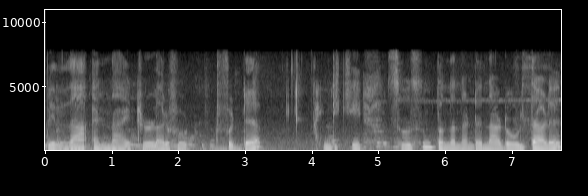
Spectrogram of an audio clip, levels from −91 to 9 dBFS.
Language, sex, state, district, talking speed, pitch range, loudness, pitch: Malayalam, female, Kerala, Kasaragod, 75 wpm, 200-235 Hz, -20 LUFS, 210 Hz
